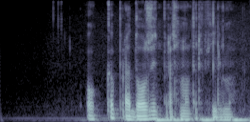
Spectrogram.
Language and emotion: Russian, neutral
